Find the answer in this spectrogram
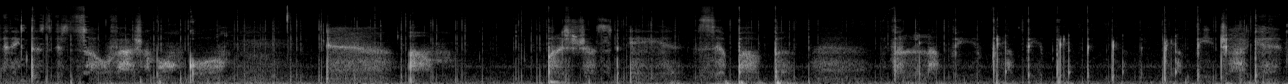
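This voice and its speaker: Over noticeable background noise comes a very slow whisper full of long, frequent pauses. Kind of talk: ASMR try-on haul voiceover. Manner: whispered.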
